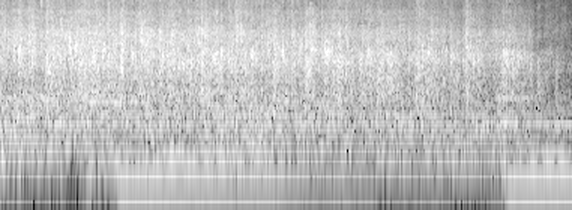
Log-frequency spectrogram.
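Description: An audience applauds steadily for several seconds, a dense, even patter of many hands clapping at once, holding a constant loudness with no voices over it.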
